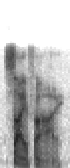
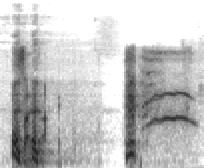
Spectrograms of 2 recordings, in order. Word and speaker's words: sci-fi: Rudy yes that's sci-fi is not very definitely pronounced sci-fi yeah not scii not siy that's or skyfi yeah it's sci-fi then why did the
